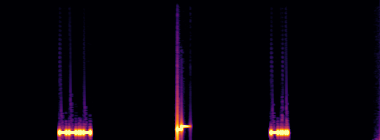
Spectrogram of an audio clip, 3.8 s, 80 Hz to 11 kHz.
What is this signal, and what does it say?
Morse code, heard as a keyed tone, about 48 wpm, 700 Hz. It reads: Q D
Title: Single Letter-Number 50wpm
